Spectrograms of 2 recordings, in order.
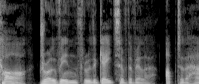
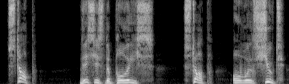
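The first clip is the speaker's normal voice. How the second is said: loud, high commanding shout; police yell a warning at gunpoint; 10 semitones higher, 5 dB louder than usual. A narrator's reading. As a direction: order them to freeze, full volume. Police ambush at villa.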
